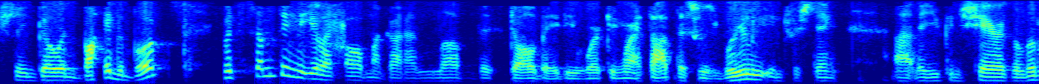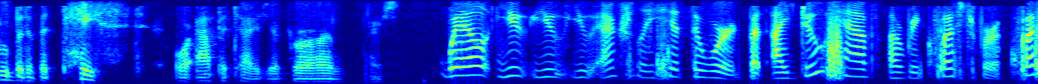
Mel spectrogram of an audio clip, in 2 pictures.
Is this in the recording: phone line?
yes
